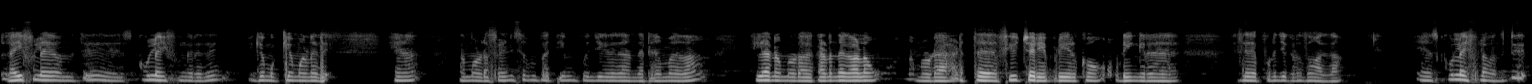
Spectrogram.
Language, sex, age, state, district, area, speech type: Tamil, male, 18-30, Tamil Nadu, Tiruvarur, rural, spontaneous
